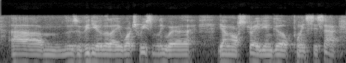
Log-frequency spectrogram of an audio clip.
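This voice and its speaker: Speaking very fast at a medium pitch, a man is heard with audible room echo and noticeable background noise. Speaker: vlogger. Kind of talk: personal reflective monologue. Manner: hesitant with fillers.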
